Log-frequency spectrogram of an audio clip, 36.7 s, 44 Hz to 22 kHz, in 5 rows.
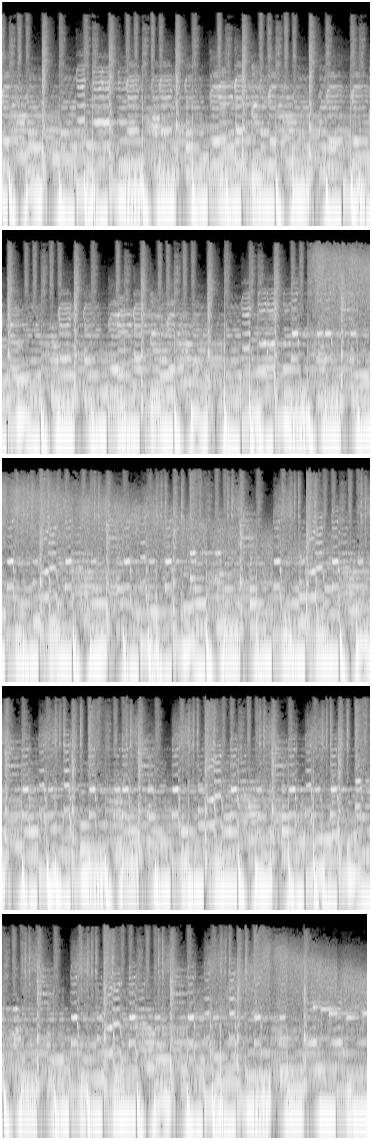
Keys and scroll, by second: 1.9 alt+shift+g, 2.1 r, 2.5 alt+shift+g, 4.3 Escape, 9.4 shift+z, 14.0 ctrl+shift+z, 14.6 shift+z, 17.6 shift+z, 27.4 r, 28.4 Escape, 28.9 g, 29.4 Escape, 30.1 r, 30.8 Escape, 31.7 r, 32.6 Escape, 34.1 g, 35.4 Escape.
